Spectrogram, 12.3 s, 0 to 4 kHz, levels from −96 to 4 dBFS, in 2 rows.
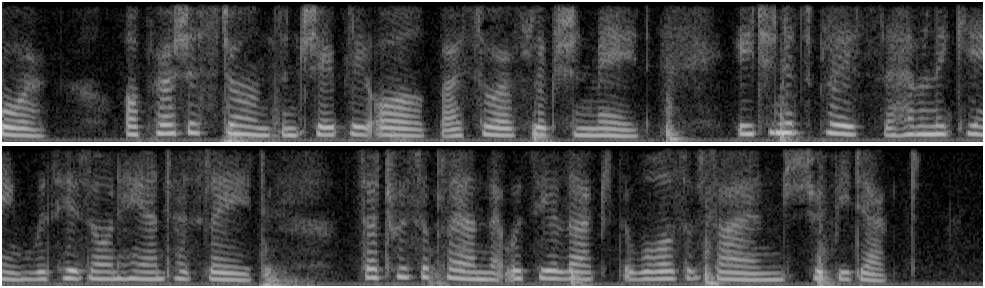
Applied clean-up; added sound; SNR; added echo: none; Walk, footsteps; 10 dB; none.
